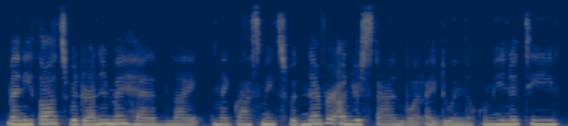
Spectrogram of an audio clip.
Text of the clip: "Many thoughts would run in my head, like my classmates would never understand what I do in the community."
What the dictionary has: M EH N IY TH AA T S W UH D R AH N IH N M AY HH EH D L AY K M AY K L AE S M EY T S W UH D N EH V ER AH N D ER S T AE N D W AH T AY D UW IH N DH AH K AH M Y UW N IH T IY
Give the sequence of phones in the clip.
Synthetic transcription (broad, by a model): M EH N IY TH AA T S W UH D R AH N IH N M AY HH EH D L AY K M AY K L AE S M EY T S W UH D N EH V ER AH N D ER S T AE N D W AH T AY D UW IH N DH AH K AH M Y UW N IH T IY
